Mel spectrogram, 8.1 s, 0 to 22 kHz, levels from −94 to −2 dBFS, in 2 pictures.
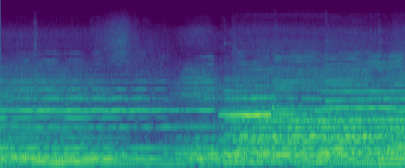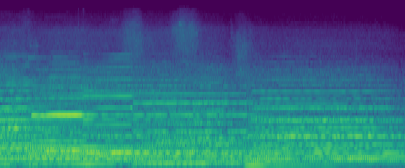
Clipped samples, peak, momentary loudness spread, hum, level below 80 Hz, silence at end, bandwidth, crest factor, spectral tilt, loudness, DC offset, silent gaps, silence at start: under 0.1%; -8 dBFS; 10 LU; none; -58 dBFS; 0 s; 13.5 kHz; 16 dB; -7.5 dB/octave; -25 LUFS; under 0.1%; none; 0 s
